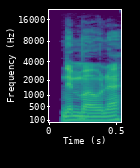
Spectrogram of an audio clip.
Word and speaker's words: Nimona: It's the Nimona. opposite. Or it's not the opposite, but it rhymes with Shimona. That's how I'll always remember it.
